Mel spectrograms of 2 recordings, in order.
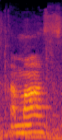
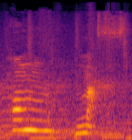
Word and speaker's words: hummus: So it's not hummus, it's not Hamas, it's not Homas, it's Home-mus.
